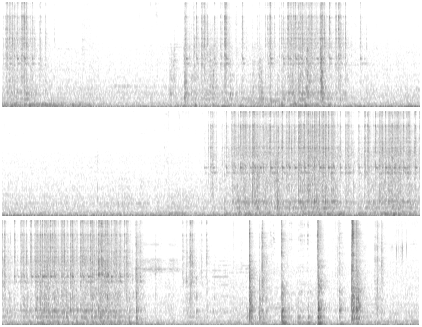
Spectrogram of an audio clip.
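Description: Sewing machine stitching through layered brocade blouse fabric and thread piping, in two runs, a short one a few seconds in and a longer one of about seven seconds midway, over a steady low hum. A few sharp clicks near the end.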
